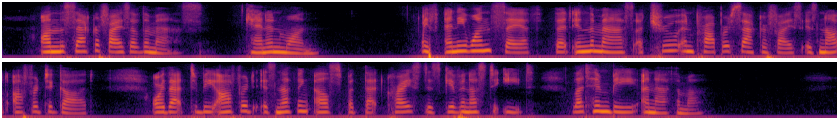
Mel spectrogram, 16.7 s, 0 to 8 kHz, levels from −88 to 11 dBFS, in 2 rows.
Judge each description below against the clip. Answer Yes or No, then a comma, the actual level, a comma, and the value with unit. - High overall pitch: Yes, high, 235 Hz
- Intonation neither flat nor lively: No, narrow, 2.1 semitones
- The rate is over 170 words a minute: No, average, 165 wpm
